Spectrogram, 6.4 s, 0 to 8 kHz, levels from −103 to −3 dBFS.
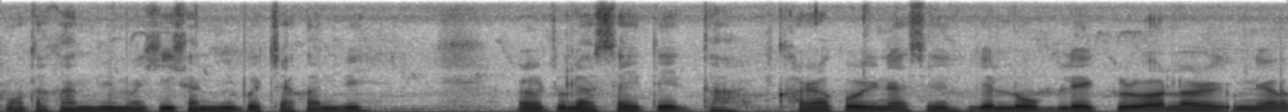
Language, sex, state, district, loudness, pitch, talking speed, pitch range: Nagamese, male, Nagaland, Dimapur, -17 LUFS, 115 Hz, 185 wpm, 110-120 Hz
